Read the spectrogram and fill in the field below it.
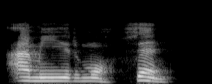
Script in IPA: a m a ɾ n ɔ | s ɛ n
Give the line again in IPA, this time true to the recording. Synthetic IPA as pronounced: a m i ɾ m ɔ | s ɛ n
